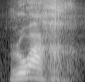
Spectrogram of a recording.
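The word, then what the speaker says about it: רוח: Pero la ch en el hebreo se pronuncia como j. Roaj.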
